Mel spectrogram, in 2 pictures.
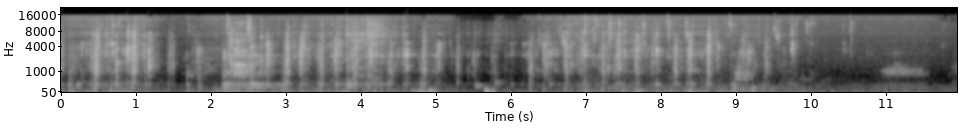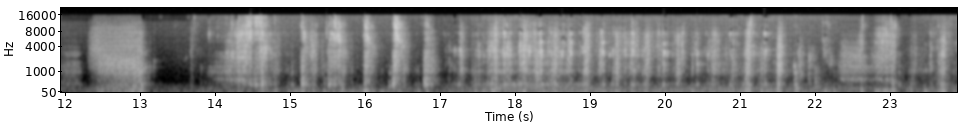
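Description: Close-miked eating sounds: wet, clicking chewing of beef intestines and onion from a spicy hot pot, with sips of broth from a wooden spoon. A brief louder rush comes about halfway through, after a quieter stretch.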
